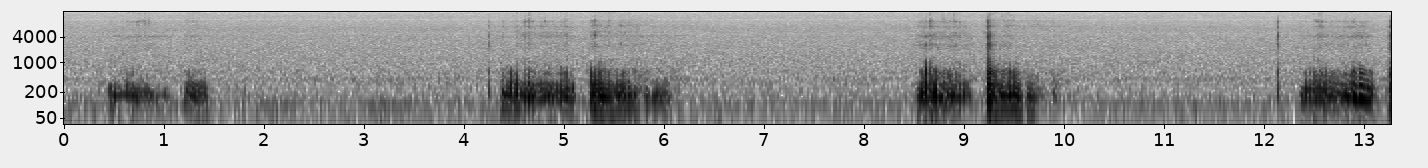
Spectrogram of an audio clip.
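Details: Tiago, a Blenheim Cavalier King Charles Spaniel, sleeping indoors and snoring: low rumbling, throaty snores come in short bursts of one to two seconds, several loud pairs spaced a few seconds apart, with quiet breathing between.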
